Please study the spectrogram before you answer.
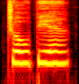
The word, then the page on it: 周边: zhōu biān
